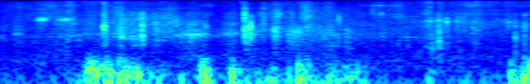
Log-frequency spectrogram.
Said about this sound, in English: The cows and the goats were all wide awake now, shuffling about and treading on each other's toes.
